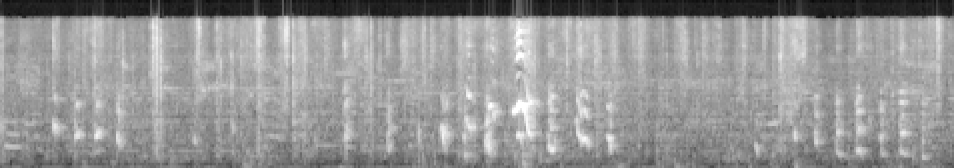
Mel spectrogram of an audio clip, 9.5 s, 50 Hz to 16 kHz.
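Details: Young Welsh Springer Spaniel puppies, 19 days old, squeaking and whimpering in quick, irregular bursts of short high cries, with several louder yelps clustered midway.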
